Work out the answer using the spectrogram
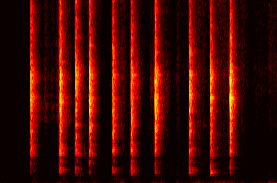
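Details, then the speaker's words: Refrigerator defrost timer being turned by screwdriver into defrost mode: sharp dry clicks, about nine in three seconds, as the contacts close for the defrost heaters; normal operation, contacts not burnt. "operation clicking you hear that that was a contact closing for the defrost elements"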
